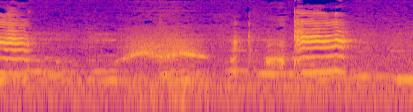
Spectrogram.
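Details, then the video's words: Parrot mimicking human speech, harmonic squawky syllables at start and end with a rising, falling voice-like tone between, a steady low hum underneath throughout. "इंसानों की आवाज निकालने बाला तोता"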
